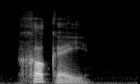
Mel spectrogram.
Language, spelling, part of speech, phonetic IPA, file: Polish, hokej, noun, [ˈxɔkɛj], Pl-hokej.ogg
